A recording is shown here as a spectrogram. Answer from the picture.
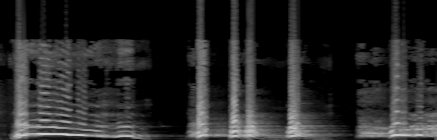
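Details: Two Miniature Schnauzer brothers in Aroostook County, Maine, still worked up after returning inside from the yard: a long falling howl, then a run of sharp yelping howls and another sustained wavering howl, loud and continuous.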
